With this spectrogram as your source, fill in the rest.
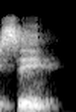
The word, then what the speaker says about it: SNCC: student non-violent co-ordinating committee, so sncc (pronounced snick) was the youth arm of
